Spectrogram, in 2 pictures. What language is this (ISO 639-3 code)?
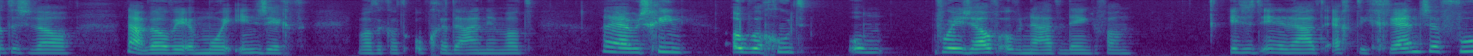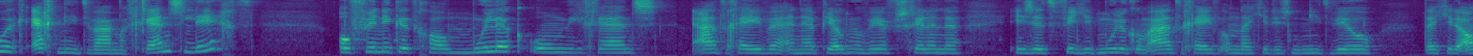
nld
